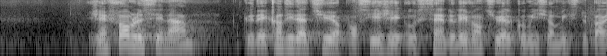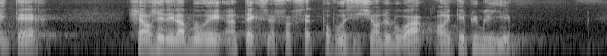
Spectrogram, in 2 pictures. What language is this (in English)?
French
